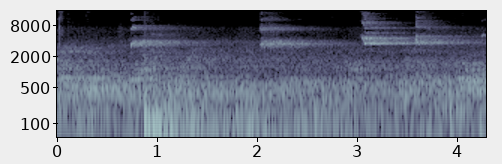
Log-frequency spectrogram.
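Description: Basketball sneakers squeaking on a hardwood gym floor: three short, high squeaks, with a basketball thudding on the floor about a second in. Voices carry through the hall underneath.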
